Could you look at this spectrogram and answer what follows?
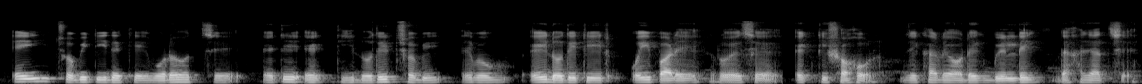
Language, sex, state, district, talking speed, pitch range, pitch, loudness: Bengali, male, West Bengal, North 24 Parganas, 110 wpm, 100-110 Hz, 100 Hz, -19 LUFS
